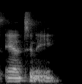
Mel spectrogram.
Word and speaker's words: Antony: So Anita is the Anthony, the Mark Anthony counterpart. – I'm gonna stop you because you're saying it wrong. It's Antony. – Anthony, very sorry, you're right. There is no H.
